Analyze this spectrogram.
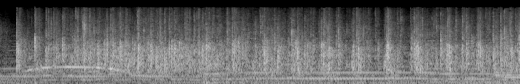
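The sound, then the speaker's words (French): A large audience applauds itself, clapping steadily and loudly throughout, a dense wash of overlapping hand claps with a few sustained tones humming underneath. “Applaudissez-vous vous-même!”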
